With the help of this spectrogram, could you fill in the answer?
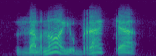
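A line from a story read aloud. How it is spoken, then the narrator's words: Rallying shout. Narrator (Ukrainian): вигукнув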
